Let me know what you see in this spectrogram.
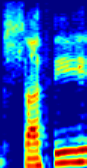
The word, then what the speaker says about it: Southey: The first one is Wat Tyler, which is by, I'm not sure if I'm pronouncing the name correctly, but Robert Southey, is that correct? – Yeah.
